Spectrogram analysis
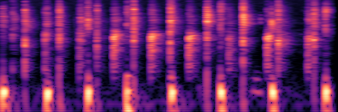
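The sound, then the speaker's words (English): A brief round of applause from just one or two people welcoming a guest: about eight crisp, evenly spaced hand claps in a quick steady rhythm, clear, with no talking. “Let's give her a little round of applause.”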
